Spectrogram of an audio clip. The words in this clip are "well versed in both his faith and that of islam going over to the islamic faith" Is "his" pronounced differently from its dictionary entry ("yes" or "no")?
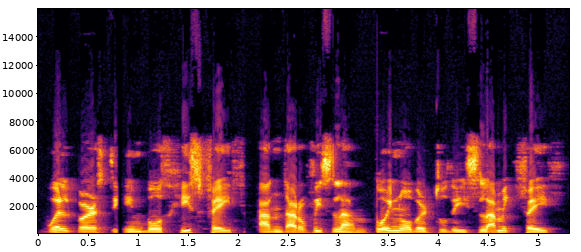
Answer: yes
